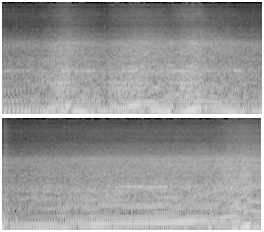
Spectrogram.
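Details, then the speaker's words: Yamaha Vixion Advance single-cylinder after repair. It had severe valvetrain clatter because oil was not reaching the head, damaging the rocker shaft seats and valve caps, and a block replacement was avoided. Revs and settles smoothly with no ticking: healthy. "oke Guys ini suara mesinnya kembali adem banget ya"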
